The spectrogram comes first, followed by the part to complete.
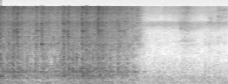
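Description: Domestic electric sewing machine stitching, its needle running fast for about a second and a half and then stopping.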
